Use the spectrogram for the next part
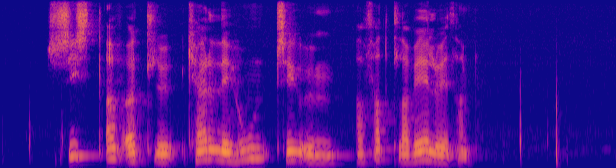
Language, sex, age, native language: Icelandic, male, 20-29, Icelandic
